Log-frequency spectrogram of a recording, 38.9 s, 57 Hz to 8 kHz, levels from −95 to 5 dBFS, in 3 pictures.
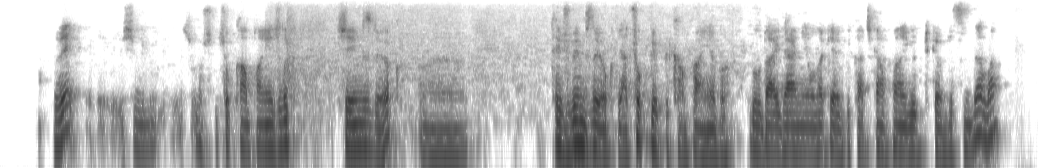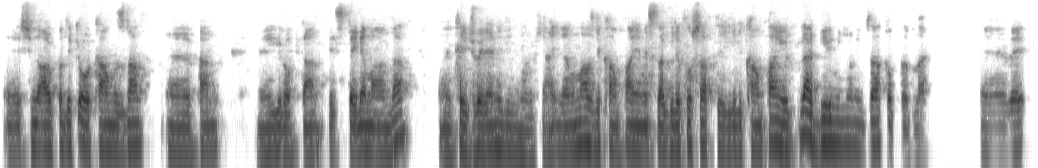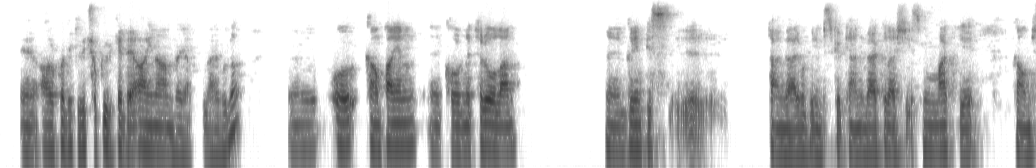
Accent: native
